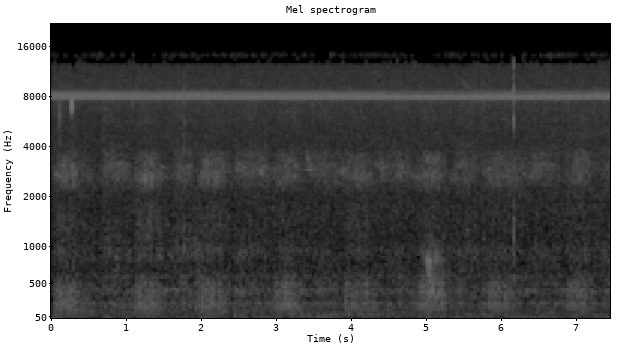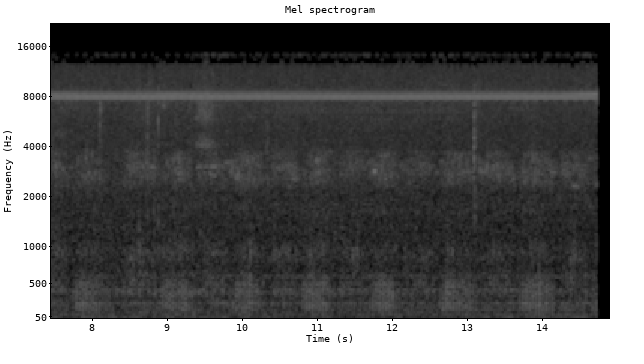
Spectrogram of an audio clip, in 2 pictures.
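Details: A cat purring, a continuous, even, low rumbling pulse held throughout, with a faint constant high electrical whine in the background.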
